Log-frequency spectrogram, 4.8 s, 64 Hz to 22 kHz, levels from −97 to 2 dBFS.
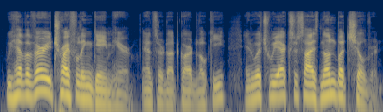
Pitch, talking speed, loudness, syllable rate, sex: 125 Hz, 215 wpm, -20 LUFS, 6.6 syllables/s, male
